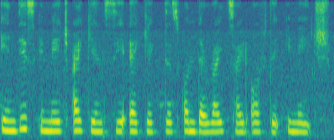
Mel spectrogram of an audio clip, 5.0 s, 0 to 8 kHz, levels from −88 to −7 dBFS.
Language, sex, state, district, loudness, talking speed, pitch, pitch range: English, female, Nagaland, Kohima, -16 LUFS, 180 wpm, 200 Hz, 195-210 Hz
